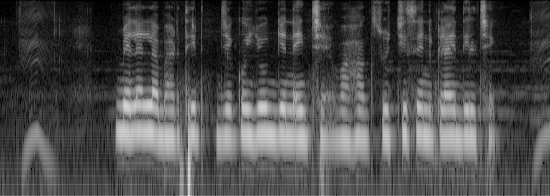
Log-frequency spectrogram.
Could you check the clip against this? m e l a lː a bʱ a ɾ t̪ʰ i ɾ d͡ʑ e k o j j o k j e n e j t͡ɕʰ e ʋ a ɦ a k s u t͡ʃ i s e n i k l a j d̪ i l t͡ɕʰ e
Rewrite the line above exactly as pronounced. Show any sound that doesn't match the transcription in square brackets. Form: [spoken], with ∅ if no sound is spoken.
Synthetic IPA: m e l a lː a bʱ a ɾ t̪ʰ i ɾ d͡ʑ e k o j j o [ɡ] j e n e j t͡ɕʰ e ʋ a ɦ a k s u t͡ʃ i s e n i k l a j d̪ i l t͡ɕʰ e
